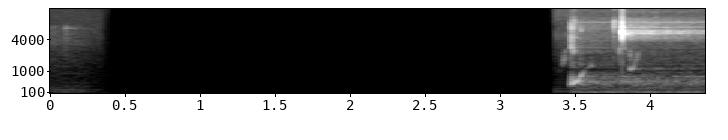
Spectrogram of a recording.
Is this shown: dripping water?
yes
